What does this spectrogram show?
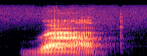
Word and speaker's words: wrap: is rap rap so the w is here is silent we don't pronounce the letter w rab like the word write rab wrap so here we have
